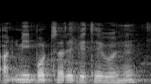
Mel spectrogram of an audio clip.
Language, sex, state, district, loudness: Hindi, male, Arunachal Pradesh, Papum Pare, -18 LUFS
